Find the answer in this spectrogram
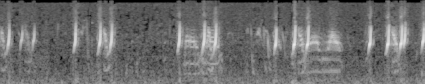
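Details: Common quail call used as a lure for quail hunting in Pakistan: short, sharp notes in quick groups of two or three, repeated about once a second, with rasping, squawk-like calls mixed in between.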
